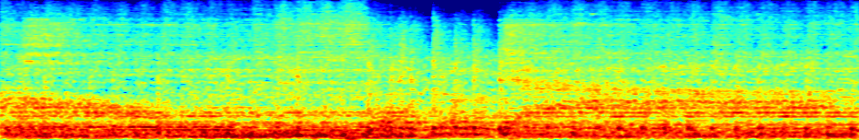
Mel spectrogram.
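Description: A heavy metal band playing live: electric guitar, electric bass and a drum kit, loud and dense throughout.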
